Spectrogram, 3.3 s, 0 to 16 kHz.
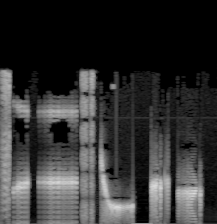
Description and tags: A really destroyed beat from an old drum machine processed with Nord Modular and other effects.
modular, noise, idm, synth, sound-design, 808, glitch, beat, drum, digital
